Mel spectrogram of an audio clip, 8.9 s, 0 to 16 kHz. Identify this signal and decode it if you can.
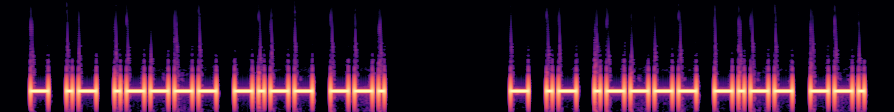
Morse code, heard as a keyed tone, about 20 wpm, 700 Hz. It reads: TA1YG TA1YG
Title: DXCC-100 Call Signs - 5 Characters - Repeated 3x - 20wpm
